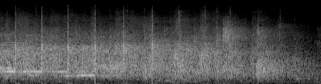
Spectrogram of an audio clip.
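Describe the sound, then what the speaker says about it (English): A crowd at a gun buyback crowdfunding event gives a steady round of applause, many hands clapping close and evenly before fading slightly toward the end. "Let's give him a round of applause."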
